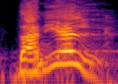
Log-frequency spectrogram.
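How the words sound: The name is called sharply and firmly. Punishment is about to come. "antes de la correa"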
